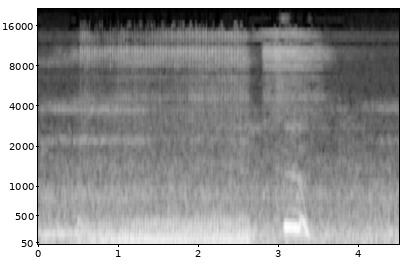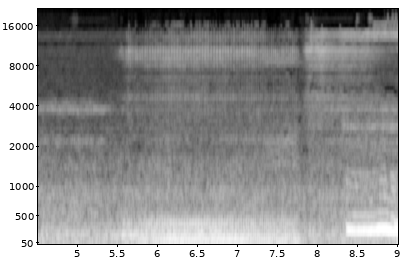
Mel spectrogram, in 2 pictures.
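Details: French Bulldog asleep and snoring through a blocked, snuffly nose: long low buzzing inhalations with layered harmonics, each ending in a brief squeaky nasal whistle, two cycles heard against faint steady hum.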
